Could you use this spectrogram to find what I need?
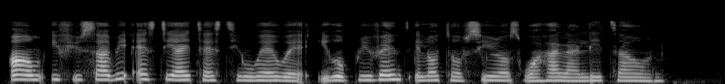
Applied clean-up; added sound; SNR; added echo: none; none; none; none.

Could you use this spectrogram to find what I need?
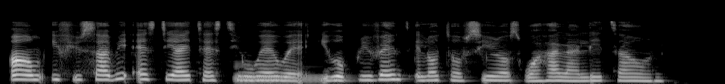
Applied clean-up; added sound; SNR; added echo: classical method log-MMSE.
